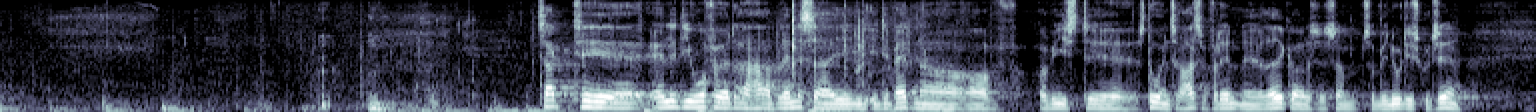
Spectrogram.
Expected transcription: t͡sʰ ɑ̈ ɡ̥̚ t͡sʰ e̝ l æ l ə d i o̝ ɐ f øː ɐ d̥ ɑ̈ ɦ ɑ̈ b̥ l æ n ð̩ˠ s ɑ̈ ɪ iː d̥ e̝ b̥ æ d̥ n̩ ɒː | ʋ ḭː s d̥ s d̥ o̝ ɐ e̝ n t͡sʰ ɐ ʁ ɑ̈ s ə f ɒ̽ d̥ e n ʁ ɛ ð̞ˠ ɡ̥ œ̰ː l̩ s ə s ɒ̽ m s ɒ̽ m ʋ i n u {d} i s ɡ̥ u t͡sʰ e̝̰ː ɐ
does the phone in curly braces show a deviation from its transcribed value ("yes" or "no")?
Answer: no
